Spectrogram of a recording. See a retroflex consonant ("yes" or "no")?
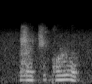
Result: yes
